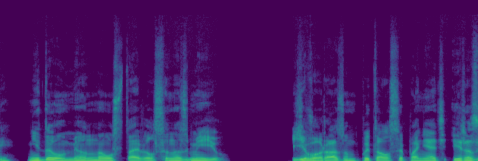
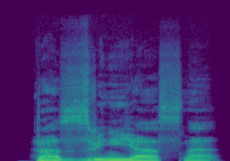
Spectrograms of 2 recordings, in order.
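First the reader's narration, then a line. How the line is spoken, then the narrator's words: Hissing snake. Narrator (Russian): прошипела змея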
